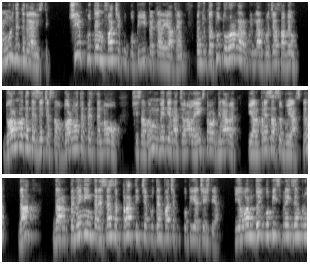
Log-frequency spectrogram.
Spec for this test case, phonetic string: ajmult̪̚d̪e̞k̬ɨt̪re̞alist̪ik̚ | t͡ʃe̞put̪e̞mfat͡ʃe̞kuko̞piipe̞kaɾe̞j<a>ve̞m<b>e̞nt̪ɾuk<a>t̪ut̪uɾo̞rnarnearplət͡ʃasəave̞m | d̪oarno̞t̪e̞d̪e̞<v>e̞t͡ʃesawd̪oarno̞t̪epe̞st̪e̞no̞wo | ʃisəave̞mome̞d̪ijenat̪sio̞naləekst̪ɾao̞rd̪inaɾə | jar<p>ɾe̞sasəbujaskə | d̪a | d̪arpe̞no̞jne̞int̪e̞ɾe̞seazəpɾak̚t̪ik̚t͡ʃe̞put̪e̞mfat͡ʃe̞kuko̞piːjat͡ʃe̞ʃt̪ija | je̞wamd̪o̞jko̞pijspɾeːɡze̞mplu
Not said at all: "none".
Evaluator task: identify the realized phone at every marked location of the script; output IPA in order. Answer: a, p, ə, z, p

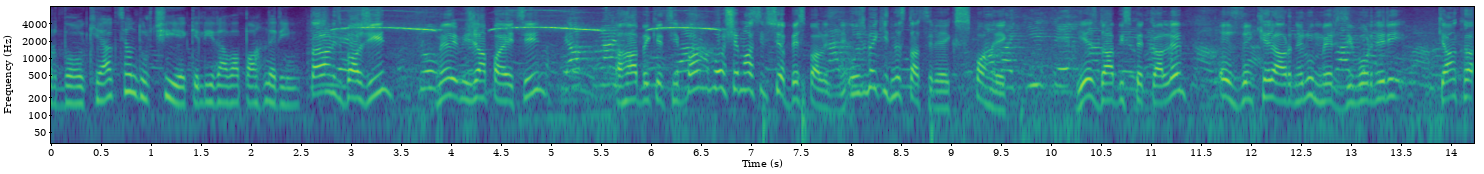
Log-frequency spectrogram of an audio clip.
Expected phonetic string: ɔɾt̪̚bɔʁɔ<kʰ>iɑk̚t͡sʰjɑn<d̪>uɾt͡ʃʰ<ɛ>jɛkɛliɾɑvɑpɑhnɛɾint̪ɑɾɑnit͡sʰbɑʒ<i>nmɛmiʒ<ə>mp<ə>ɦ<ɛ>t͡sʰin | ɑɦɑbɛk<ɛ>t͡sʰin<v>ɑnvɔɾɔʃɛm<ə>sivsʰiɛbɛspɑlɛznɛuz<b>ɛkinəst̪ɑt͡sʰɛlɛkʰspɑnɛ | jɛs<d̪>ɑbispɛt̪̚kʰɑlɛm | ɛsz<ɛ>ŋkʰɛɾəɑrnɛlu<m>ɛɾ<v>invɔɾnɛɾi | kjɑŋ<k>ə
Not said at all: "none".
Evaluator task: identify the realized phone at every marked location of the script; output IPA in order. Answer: kʰ, d̪, i, i, ɑ, ɑ, ɛ, ɛ, b, ɑ, m, d̪, ɛ, m, z, kʰ

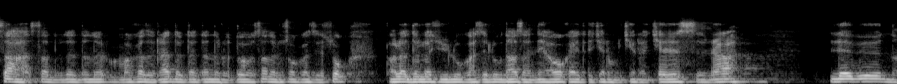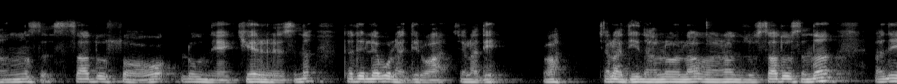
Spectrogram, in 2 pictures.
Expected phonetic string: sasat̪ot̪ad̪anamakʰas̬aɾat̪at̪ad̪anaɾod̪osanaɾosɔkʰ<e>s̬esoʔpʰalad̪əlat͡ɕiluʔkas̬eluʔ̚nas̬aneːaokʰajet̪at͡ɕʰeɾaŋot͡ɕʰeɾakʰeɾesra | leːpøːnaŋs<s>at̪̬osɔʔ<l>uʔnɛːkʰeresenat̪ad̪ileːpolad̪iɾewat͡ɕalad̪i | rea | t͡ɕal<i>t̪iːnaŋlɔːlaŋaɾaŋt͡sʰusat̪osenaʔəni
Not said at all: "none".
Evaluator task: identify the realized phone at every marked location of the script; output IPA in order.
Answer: a, s, l, a

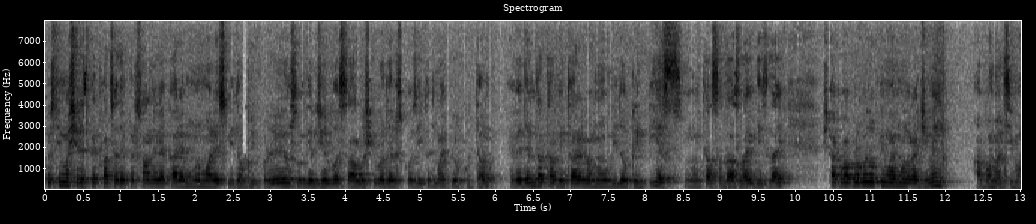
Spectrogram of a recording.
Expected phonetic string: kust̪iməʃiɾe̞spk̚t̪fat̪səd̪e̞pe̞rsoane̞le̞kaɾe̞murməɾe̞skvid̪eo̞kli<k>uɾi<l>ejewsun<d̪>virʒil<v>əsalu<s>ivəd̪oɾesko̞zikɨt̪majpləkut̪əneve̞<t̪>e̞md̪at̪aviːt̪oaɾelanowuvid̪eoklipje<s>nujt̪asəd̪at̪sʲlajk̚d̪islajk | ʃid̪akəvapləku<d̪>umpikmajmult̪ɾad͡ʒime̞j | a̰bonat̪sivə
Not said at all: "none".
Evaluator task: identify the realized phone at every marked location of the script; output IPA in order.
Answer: p, l, t̪, v, ʃ, d̪, s, t̪

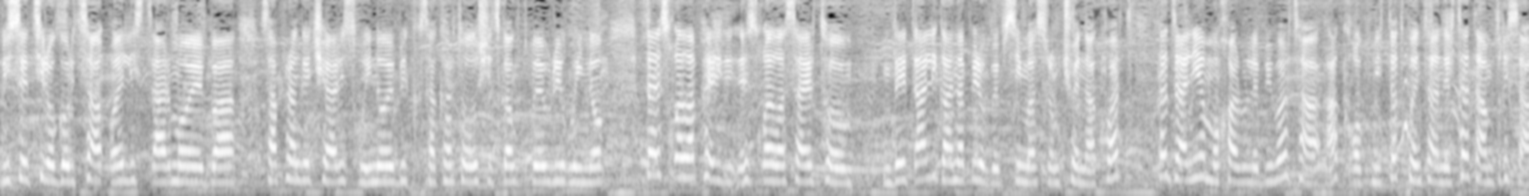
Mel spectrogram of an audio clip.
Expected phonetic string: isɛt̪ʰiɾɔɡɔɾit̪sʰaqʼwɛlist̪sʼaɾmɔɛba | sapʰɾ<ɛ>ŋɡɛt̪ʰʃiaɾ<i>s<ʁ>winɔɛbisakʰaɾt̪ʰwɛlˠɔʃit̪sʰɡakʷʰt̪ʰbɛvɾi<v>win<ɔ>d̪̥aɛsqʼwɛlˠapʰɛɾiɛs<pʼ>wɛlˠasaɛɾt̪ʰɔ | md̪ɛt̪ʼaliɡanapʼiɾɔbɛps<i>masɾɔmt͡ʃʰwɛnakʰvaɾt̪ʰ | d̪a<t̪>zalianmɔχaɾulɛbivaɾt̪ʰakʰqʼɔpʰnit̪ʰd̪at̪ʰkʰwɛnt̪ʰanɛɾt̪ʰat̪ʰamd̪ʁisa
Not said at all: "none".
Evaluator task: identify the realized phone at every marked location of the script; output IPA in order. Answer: a, i, ʁ, ʁ, ɔ, qʼ, i, d̪

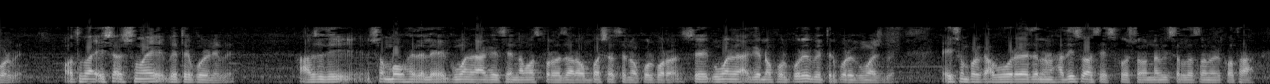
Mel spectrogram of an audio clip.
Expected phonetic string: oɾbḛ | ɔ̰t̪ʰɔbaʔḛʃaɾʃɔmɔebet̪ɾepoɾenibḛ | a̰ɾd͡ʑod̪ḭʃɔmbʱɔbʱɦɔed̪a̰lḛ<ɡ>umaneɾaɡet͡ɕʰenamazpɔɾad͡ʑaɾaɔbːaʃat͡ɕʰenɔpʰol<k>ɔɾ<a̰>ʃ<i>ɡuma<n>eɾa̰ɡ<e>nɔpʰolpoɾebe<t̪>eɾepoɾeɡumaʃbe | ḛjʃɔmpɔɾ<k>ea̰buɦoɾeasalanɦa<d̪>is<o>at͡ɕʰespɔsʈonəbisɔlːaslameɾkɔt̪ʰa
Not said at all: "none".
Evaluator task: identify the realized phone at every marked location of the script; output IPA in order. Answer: ɡ, p, a̰, e, n, e, t̪, k, d̪, o

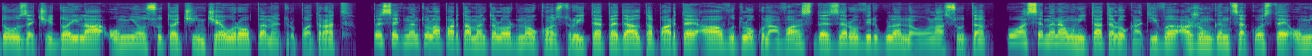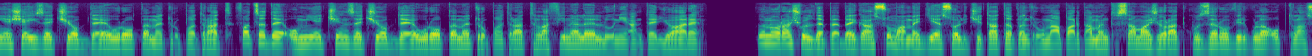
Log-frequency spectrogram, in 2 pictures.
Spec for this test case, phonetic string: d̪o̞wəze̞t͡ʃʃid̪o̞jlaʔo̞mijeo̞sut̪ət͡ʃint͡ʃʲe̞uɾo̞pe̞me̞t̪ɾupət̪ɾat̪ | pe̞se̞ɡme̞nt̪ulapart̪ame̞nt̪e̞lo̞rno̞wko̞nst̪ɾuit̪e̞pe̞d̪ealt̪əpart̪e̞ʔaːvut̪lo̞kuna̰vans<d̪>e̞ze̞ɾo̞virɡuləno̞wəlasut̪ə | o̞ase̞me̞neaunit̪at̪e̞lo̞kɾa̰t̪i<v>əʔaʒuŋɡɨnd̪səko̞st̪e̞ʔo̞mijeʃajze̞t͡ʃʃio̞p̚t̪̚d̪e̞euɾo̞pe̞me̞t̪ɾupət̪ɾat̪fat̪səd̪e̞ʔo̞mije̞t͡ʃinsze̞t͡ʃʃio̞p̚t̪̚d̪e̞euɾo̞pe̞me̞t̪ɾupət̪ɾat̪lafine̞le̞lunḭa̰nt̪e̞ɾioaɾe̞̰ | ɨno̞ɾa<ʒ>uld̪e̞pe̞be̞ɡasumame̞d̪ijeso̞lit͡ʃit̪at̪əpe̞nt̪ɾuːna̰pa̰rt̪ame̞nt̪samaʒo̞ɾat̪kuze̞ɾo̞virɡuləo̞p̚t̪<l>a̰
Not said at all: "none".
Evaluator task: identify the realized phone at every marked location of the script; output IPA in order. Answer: d̪, v, ʃ, l

